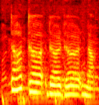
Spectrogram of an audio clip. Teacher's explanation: ಟ ಠ ಡ ಢ ಣ ಈ 5 ಅಕ್ಷರಗಳು ಬಾಯಿಯ ಮೇಲ್ಭಾಗದಲ್ಲಿ ಹುಟ್ಟುತ್ತವೆ. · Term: ಮೂರ್ಧನ್ಯ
